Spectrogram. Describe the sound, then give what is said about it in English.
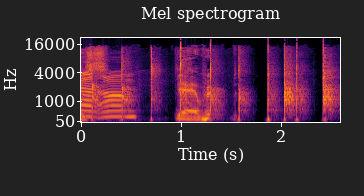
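Several sharp, uneven hand claps ring out, separated by short gaps, with a voice vocalizing loudly around the first claps. “round of applause.”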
